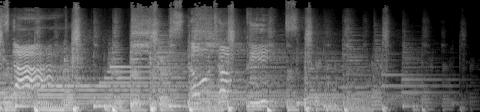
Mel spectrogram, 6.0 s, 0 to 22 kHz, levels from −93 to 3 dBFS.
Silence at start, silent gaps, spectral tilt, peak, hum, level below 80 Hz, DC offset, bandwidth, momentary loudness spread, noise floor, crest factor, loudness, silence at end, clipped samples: 0 s; none; -4.5 dB/octave; -4 dBFS; none; -30 dBFS; under 0.1%; over 20 kHz; 17 LU; -51 dBFS; 16 dB; -19 LUFS; 0.65 s; under 0.1%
